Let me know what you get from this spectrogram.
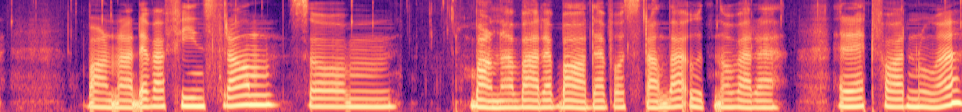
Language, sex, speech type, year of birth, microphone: Norwegian, female, spontaneous, 1973, Shure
